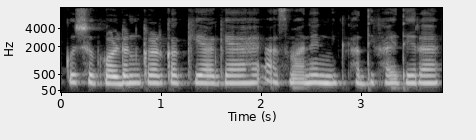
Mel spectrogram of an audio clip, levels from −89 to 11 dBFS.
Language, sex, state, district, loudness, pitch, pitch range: Hindi, female, Bihar, Patna, -15 LUFS, 230 Hz, 225-235 Hz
